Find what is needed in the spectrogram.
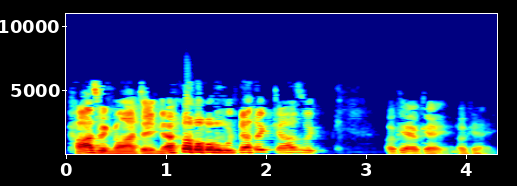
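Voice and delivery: high, loud laughing protest; real laugh breaking through the reading; laughing disbelief. Real, not acted. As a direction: crack up at the silly phrase. Laughs at absurd script line.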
